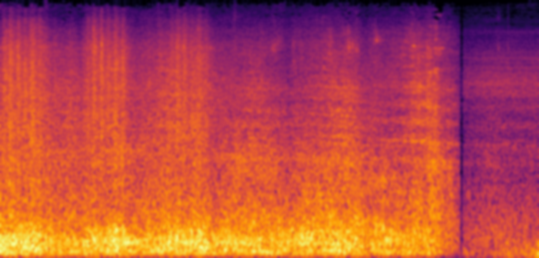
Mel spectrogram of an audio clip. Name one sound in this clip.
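A freight train rumbles and clatters past close by.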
